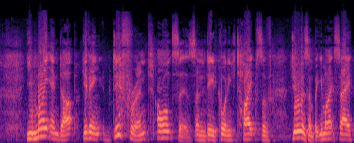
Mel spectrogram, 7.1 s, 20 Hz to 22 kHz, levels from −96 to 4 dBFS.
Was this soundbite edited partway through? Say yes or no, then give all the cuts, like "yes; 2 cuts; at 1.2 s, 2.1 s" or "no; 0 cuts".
yes; 2 cuts; at 1.6 s, 4.7 s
